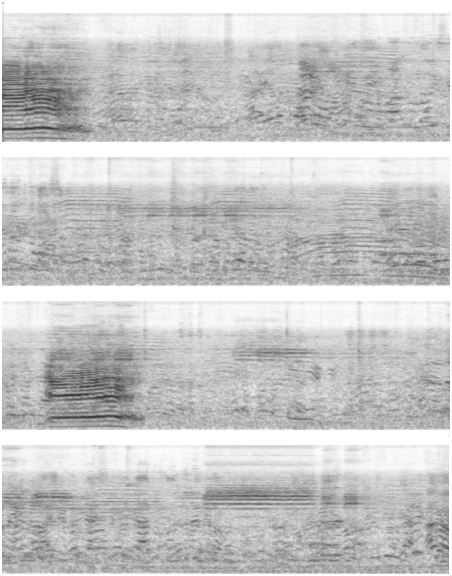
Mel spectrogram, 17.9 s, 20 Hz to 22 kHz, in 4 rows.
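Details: Cattle at the crowded Sonapur livestock market after Eid, 3 July 2025, where many cows and goats have arrived; two loud drawn-out moos, one at the start and one midway, over steady background music and crowd chatter.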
